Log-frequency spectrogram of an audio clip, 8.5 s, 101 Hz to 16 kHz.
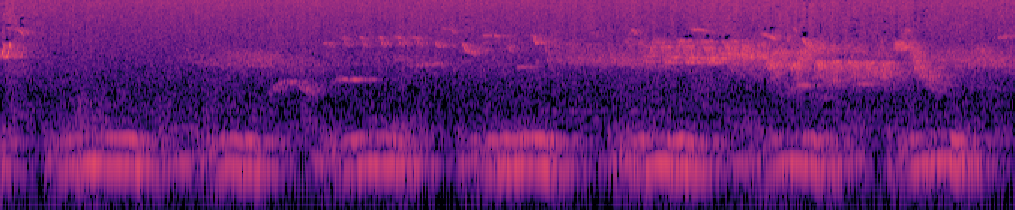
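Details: Rock dove cooing in a steady rhythm: seven low, throaty, rounded coos, about one every 1.2 seconds, with high chirps and short trills from other birds and a low constant hum behind.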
